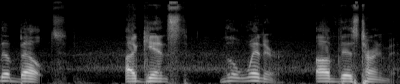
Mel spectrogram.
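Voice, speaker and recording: At a fairly slow pace, a man with a fairly high pitch delivers his words in an animated tone. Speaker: streamer doing wrestling game commentary. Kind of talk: live commentary. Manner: loud.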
